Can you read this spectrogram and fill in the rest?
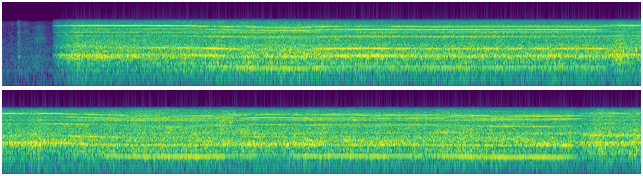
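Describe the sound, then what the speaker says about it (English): A belt sander grinds bandsaw marks off a wooden bodysurfing handplane and rounds its nose, giving a loud, steady whir that runs on unbroken for about twenty-five seconds with small shifts in tone. "Now on the belt sander, we're going to use it to take off any of the bandsaw marks, and then we're also going to use it to round out the nose."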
